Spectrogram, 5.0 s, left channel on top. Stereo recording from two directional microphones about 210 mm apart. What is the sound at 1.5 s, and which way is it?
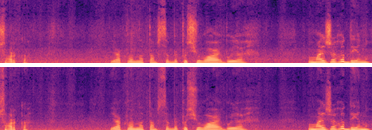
Speech, 30° right (ahead or behind).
